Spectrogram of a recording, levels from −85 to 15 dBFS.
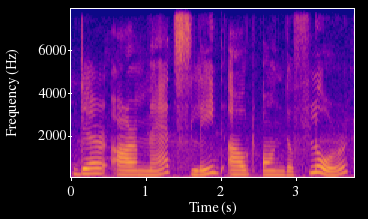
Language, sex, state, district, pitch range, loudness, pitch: English, female, Assam, Kamrup Metropolitan, 190-245 Hz, -15 LUFS, 200 Hz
